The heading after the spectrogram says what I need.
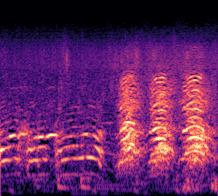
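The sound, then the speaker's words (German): Protesters near Lützerath chanting slogans in unison, many voices in a rhythmic call that ends in three loud shouted bursts. “Die Sprechchöre können sie alle auswendig. Gib mir ein R, gib mir ein W,”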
